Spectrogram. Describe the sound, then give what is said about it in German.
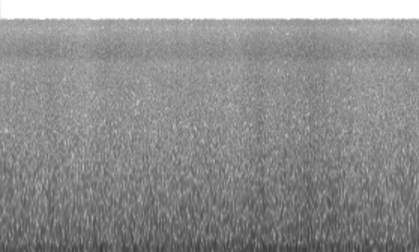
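Waves and sea spray heard on the deck of a sailing boat on a trip from Tenerife toward Lisbon, forming a constant loud roar of rushing water and wind that never lets up. “Oben auf Deck können wir eigentlich gar nichts machen. Es gischtet und es ist feucht.”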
